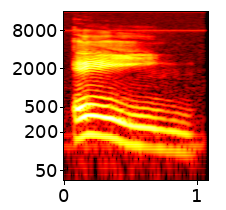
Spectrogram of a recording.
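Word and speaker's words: אין: hay, no tiene empieza con alef, que es muda. Después tenemos dos puntitos con yod, que como vimos hace un rato suena ei, y una nun sofit o nun final, y esta palabra se pronuncia por lo tanto ein, ein, cuando usted hable con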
